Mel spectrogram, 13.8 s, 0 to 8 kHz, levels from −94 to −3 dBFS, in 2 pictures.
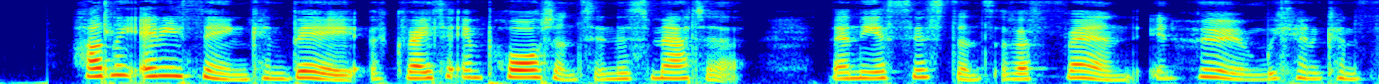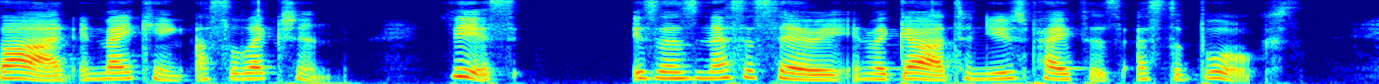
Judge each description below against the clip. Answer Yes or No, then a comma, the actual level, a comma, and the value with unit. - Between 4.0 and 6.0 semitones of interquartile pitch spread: No, average, 3.6 semitones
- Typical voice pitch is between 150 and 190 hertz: No, high, 210 Hz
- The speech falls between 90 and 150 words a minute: No, average, 160 wpm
